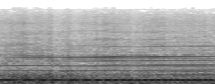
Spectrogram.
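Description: Sport motorcycle engines running at road speed with wind and road noise, a steady drone holding one pitch, heard from a rider's helmet camera as a second bike rides a wheelie alongside.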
